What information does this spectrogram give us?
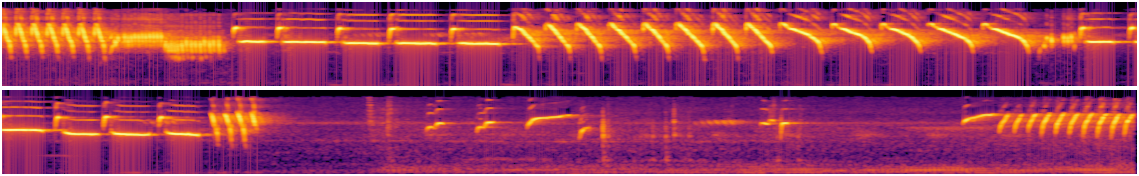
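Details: Belgian canary song used for training non-singing canaries: rapid repeated downslurred whistles, a sustained pure note, fast trills, then a pause with scattered soft notes before a high buzzy trill resumes.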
